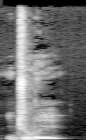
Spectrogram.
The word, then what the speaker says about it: Dune: Also Dune ist tatsächlich die richtige Aussprache.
